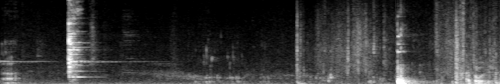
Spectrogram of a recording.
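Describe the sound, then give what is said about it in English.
Wine glasses clink together in a toast: one bright, ringing chime, then a couple more sharp clinks a few seconds later over a quiet background with faint rustling. “They clink wine glasses with Alberto.”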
